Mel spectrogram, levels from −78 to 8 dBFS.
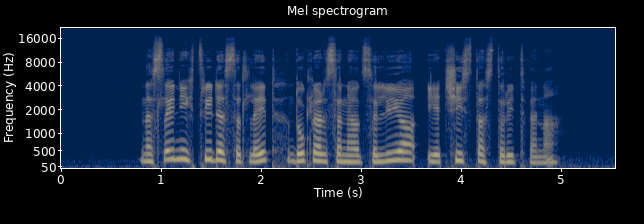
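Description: Speech, with no audible technical faults anywhere.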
